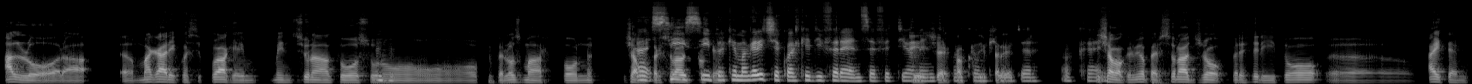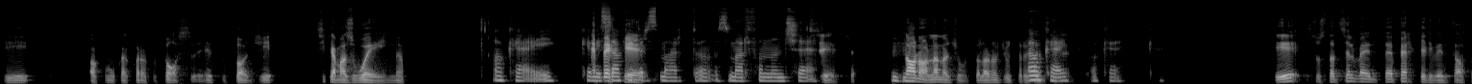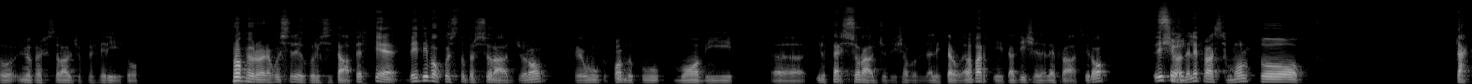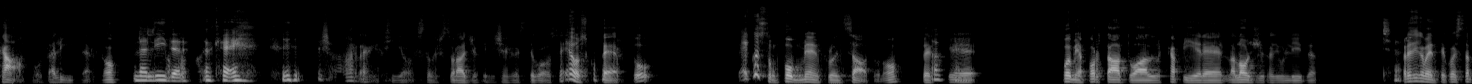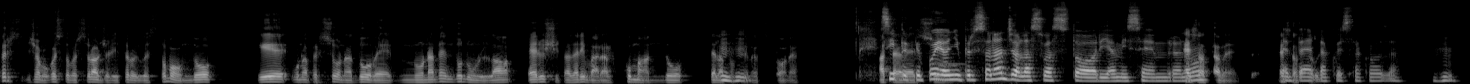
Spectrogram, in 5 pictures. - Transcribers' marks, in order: "cioè" said as "ceh"; "Proprio" said as "propo"; "Dicevo" said as "diceo"; laughing while speaking: "okay"; chuckle
- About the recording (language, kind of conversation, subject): Italian, podcast, Che ruolo ha la curiosità nella tua crescita personale?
